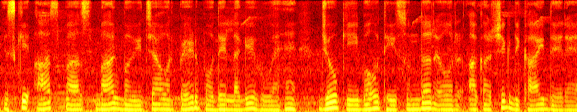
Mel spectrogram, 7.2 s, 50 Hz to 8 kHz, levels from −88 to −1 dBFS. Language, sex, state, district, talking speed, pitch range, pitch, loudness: Hindi, male, Chandigarh, Chandigarh, 175 wpm, 120-140 Hz, 130 Hz, -20 LUFS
